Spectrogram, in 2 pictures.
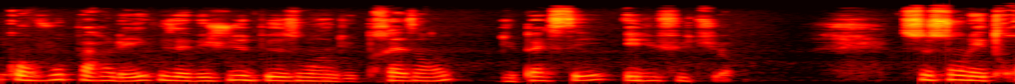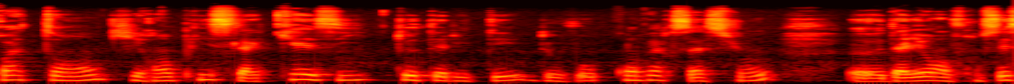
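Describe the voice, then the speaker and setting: Mellow, husky teacher woman. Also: lowish voice. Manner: chatty, encouraging, mixes English phrases into French. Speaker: English pronunciation teacher. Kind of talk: online language lesson.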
